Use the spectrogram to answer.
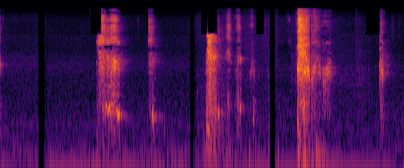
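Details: Several sharp, explosive sneezes in rapid succession from a female, over faint room noise; rapid repeated sneezing.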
